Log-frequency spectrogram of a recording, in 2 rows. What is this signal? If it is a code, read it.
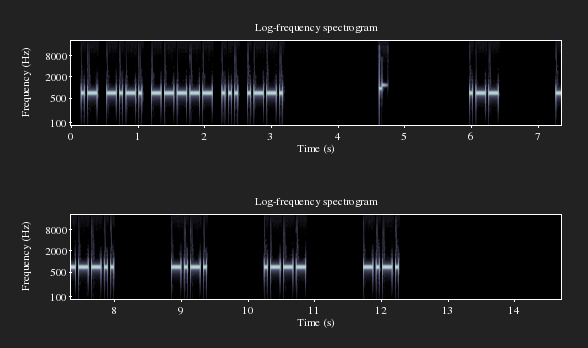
Morse code, heard as a keyed tone, about 25 wpm, spaced as for 13 wpm, 700 Hz. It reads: AC0SP W8CJC
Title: USA Call Signs - 5 Characters - 6x Character Spacing - 25wpm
